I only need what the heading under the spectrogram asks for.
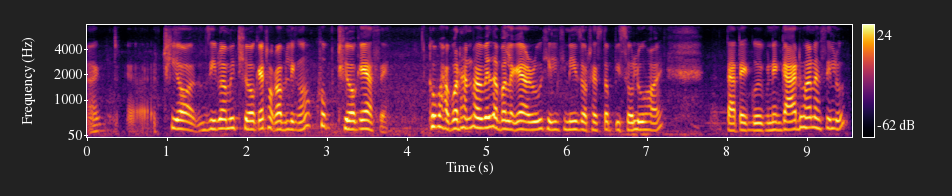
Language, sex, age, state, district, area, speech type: Assamese, female, 60+, Assam, Dhemaji, rural, spontaneous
